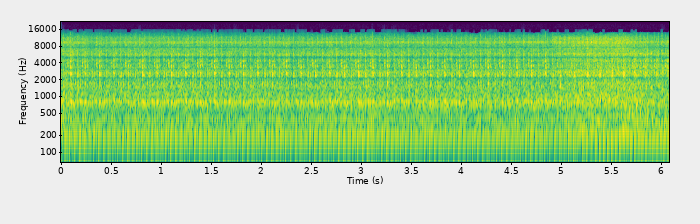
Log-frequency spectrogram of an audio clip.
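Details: Free Ford 2600 tractor on first start attempts, smoking as it burns oil off, with plug wires popping off. A rough, wandering idle of about three lumpy pulses a second. The owner says fuel delivery is not feeding enough fuel.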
